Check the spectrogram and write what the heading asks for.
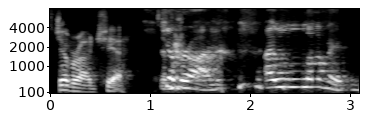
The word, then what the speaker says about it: Jebaraj: Jebaraj, did I pronounce that right? It's Jebaraj, yeah.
